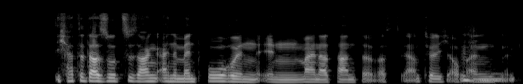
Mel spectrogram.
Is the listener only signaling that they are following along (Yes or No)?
No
